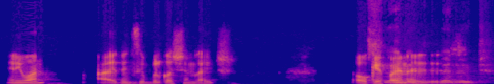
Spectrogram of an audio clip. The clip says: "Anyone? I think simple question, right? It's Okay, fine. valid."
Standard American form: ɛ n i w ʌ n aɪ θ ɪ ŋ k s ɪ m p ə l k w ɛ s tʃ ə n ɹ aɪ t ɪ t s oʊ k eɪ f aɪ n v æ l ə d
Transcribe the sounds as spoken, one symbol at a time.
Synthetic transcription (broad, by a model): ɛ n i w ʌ n aɪ t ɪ ŋ k s ɪ m p ə l k w ɛ s tʃ ə n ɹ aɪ ɪ t oʊ k eɪ f aɪ n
